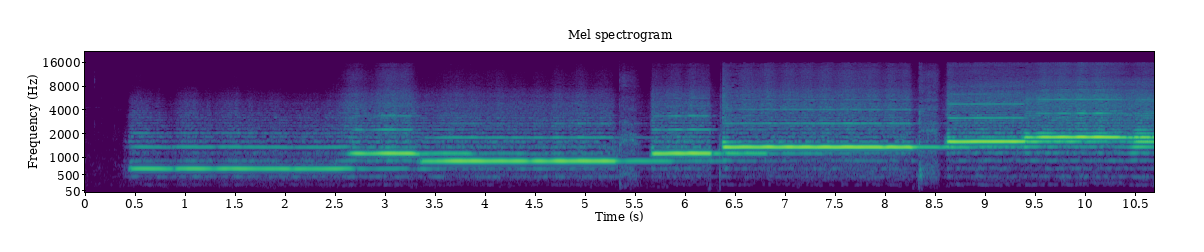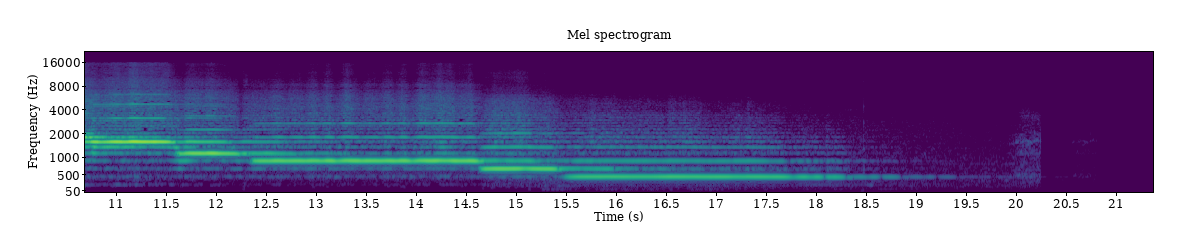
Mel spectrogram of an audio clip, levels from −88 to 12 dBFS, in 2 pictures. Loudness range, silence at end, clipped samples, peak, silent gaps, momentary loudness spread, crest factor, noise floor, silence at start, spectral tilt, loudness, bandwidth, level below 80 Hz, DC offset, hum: 18 LU; 3.1 s; under 0.1%; 0 dBFS; none; 18 LU; 14 dB; -81 dBFS; 0.45 s; 3 dB/octave; -11 LUFS; 15.5 kHz; under -90 dBFS; under 0.1%; none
